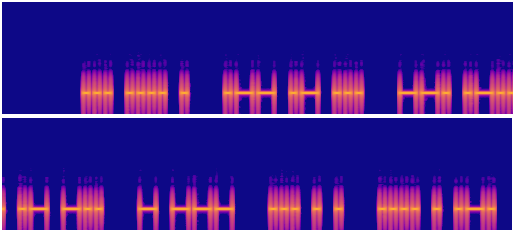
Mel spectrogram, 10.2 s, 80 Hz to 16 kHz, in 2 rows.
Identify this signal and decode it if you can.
Morse code, heard as a keyed tone, about 22 wpm, 700 Hz. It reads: SHE WAS GLAD TO SEE HER
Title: Sentences from Top 800 Words 22wpm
